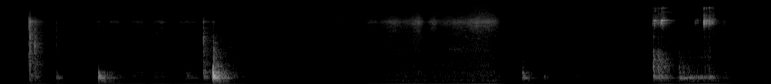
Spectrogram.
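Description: Hands handling a thin sheet of dough on a hard countertop: a string of knocks and taps as the dough is lifted and laid down, and a soft rubbing hiss for about a second and a half in the middle as dry flour is spread over it.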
